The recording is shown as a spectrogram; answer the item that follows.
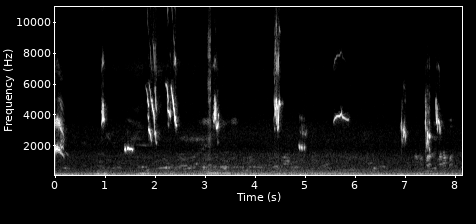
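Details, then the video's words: Oriental magpie-robin in konslet song style, used to prompt another magpie-robin to spread its tail: sparse, fairly soft high chips and brief whistled notes at irregular gaps, with a faint low background rumble. "BIKIN KACER MAU BUKA EKOR PAKAI SUARA KACER KONSLET INI"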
